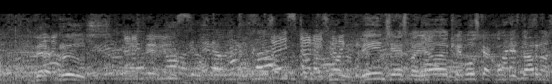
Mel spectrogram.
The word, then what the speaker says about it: Veracruz: En primer lugar, en primer lugar, no se dice Veracruz. Veracruz.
